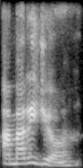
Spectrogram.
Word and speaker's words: amarillo: there you know okay like the word uh Amarillo Amarillo I get just a little bit of a jade Amarillo or Jabez I have a tiny bit of a j but really really cut short okay um uh like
